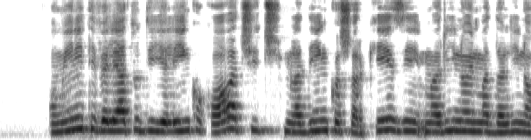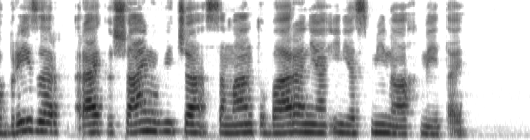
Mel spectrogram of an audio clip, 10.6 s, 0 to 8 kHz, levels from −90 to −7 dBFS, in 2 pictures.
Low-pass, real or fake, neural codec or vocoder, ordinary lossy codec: none; real; none; none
